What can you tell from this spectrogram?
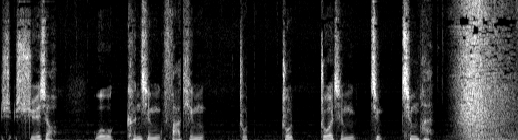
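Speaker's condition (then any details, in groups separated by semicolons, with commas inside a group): Severe stuttering (acted); worsened over four university years, forensically assessed as severe, unable to communicate normally with others; frequent repetitions throughout court statement; cannot get out many intended words, repeats sounds, syllables and words; repeated sounds, repeated words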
